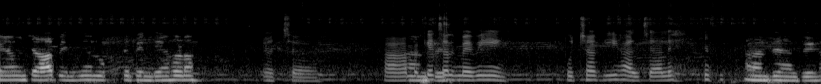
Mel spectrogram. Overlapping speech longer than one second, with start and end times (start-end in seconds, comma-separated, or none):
none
